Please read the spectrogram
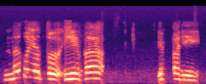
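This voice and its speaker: A woman calling in as a guest on a radio show, answering in short, polite replies. Her voice sits high and mellow. The sound is dry. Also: a little slow, no echo, muffled recording. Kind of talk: casual radio interview. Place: remote, in Nagoya.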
